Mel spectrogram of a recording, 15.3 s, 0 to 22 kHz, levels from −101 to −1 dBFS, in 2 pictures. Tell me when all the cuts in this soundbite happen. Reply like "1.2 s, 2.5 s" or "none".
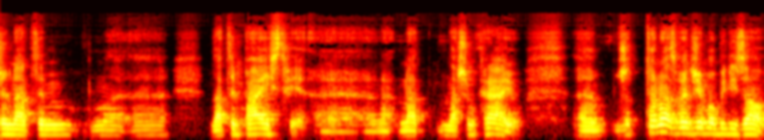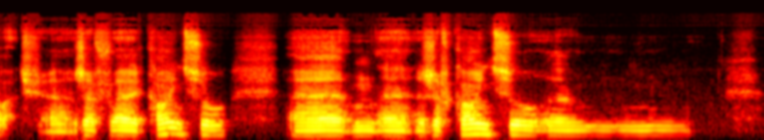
8.4 s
